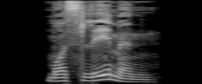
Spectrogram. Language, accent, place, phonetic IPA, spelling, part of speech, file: German, Germany, Berlin, [mɔsˈleːmɪn], Moslemin, noun, De-Moslemin.ogg
- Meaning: Muslim (female), Muslimah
